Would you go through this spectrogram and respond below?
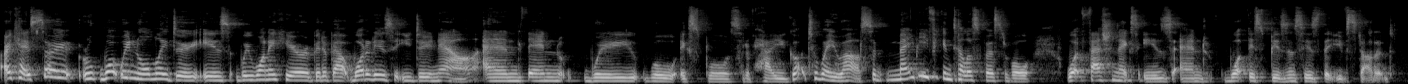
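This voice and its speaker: A woman hosting a podcast interview, asking questions in a friendly, measured way. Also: lowish voice, expressive, a little mellow. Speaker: podcast host.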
